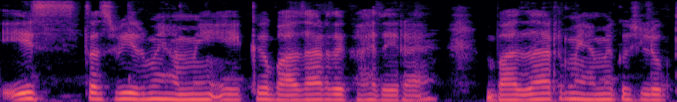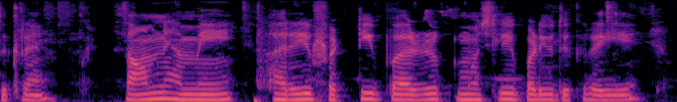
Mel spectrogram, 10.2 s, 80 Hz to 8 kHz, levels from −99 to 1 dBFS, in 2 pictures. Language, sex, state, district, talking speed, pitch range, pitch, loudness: Hindi, male, Maharashtra, Aurangabad, 170 wpm, 150-170 Hz, 160 Hz, -38 LUFS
